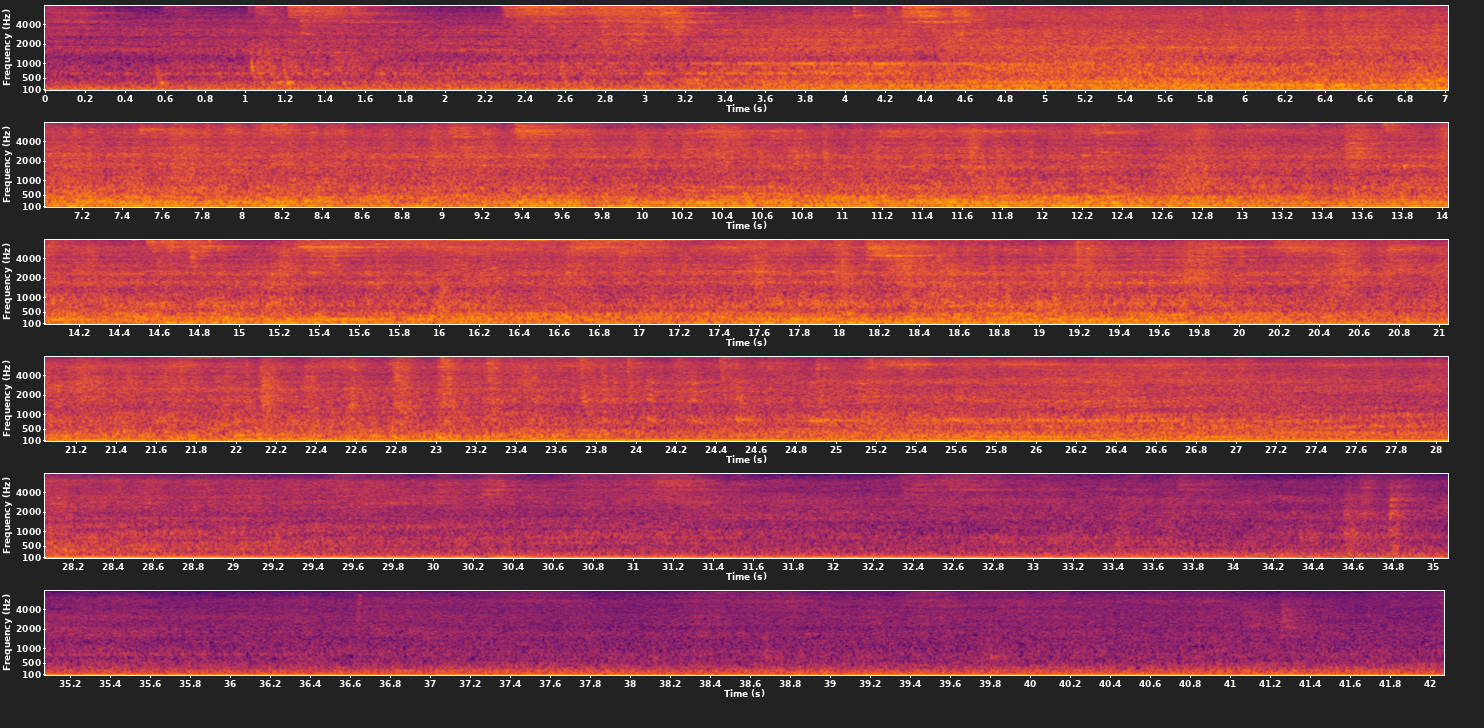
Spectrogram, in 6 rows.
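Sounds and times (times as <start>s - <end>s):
train engine drone: 0.0s - 42.0s
wheels clicking over rail joints: 5.6s - 25.6s.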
